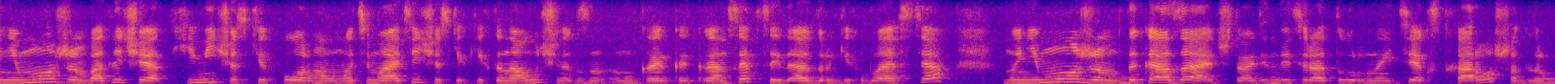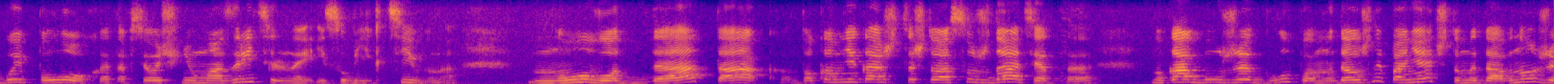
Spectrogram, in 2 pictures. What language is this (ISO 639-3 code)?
rus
